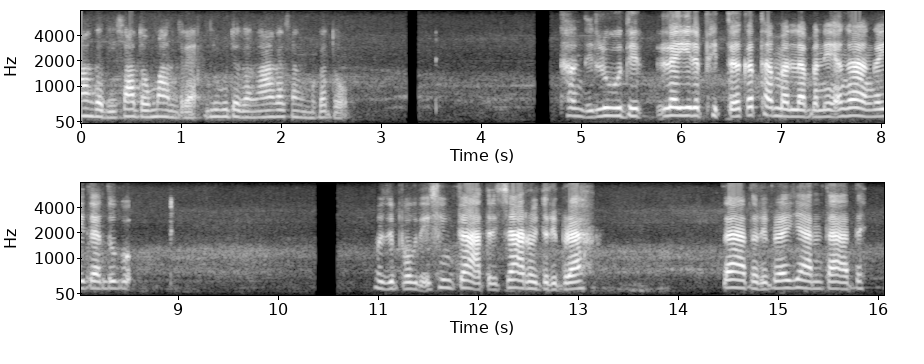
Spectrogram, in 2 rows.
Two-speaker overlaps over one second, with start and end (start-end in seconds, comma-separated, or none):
none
